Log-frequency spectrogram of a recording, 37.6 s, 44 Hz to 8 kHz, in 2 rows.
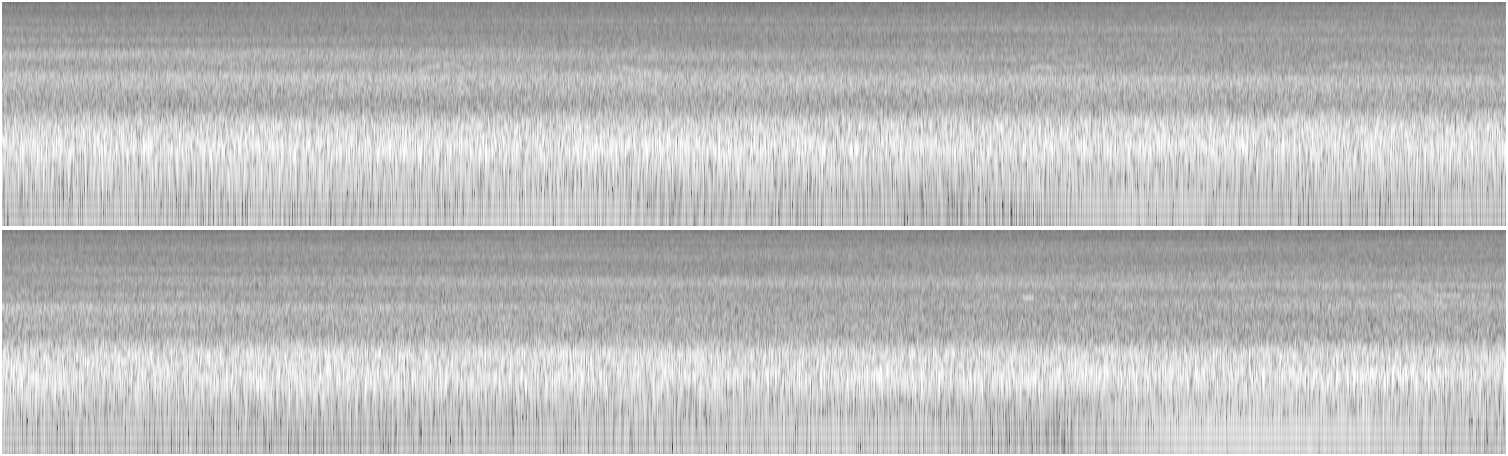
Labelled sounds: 5.1	6.2	killer whale, Bigg's (transient), 0.76 to 2.4 kHz
7.4	8.4	killer whale, Bigg's (transient), 0.68 to 2.4 kHz
12.8	13.7	killer whale, Bigg's (transient), 1.2 to 2.6 kHz
36.1	37.5	killer whale, Bigg's (transient), 0.65 to 2.7 kHz

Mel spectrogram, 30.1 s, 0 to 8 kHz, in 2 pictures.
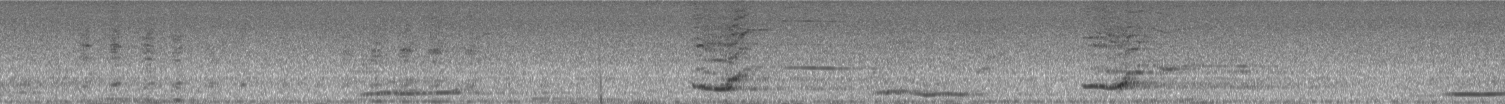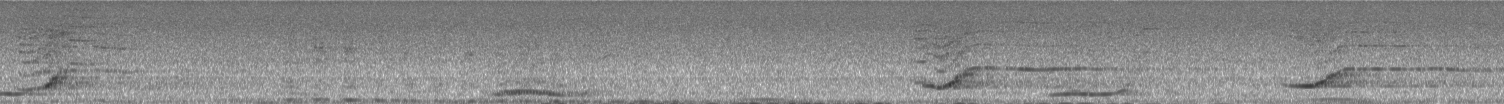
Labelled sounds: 7.1	8.4	humpback whale, 0.96 to 3.3 kHz
10.8	11.8	humpback whale, 0.80 to 2.7 kHz
15.2	16.3	humpback whale, 0.80 to 3.6 kHz
24.3	25.7	humpback whale, 0.80 to 2.4 kHz
28.3	29.8	humpback whale, 0.80 to 2.1 kHz

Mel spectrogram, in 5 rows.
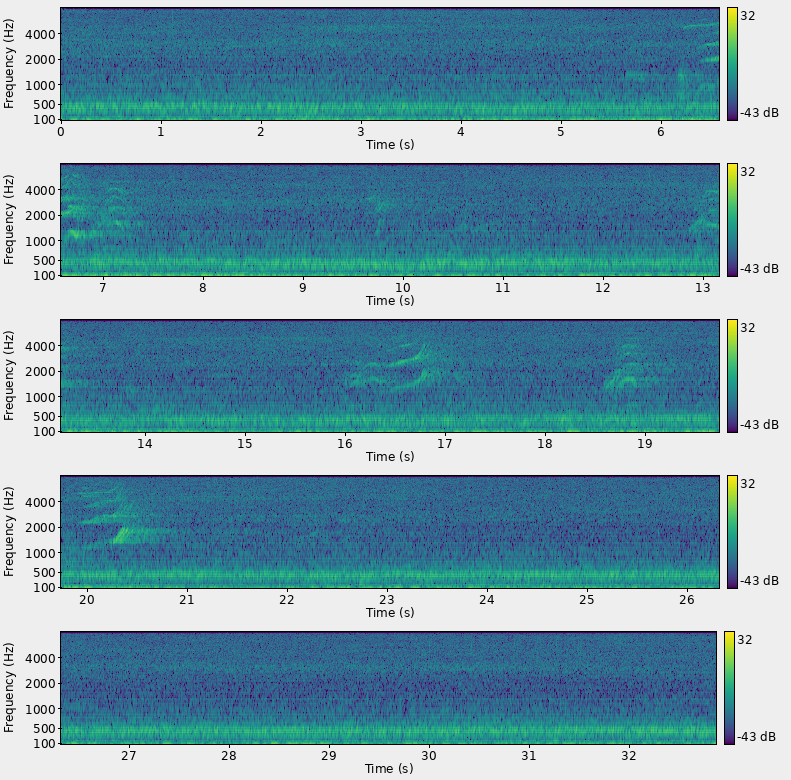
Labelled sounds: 6.0	7.4	killer whale, southern resident, 0.53 to 7.3 kHz
12.8	13.4	killer whale, southern resident, 0.64 to 4.5 kHz
15.9	17.1	killer whale, southern resident, 1.2 to 5.0 kHz
18.5	19.1	killer whale, southern resident, 0.67 to 4.9 kHz
19.7	20.8	killer whale, 1.1 to 6.5 kHz

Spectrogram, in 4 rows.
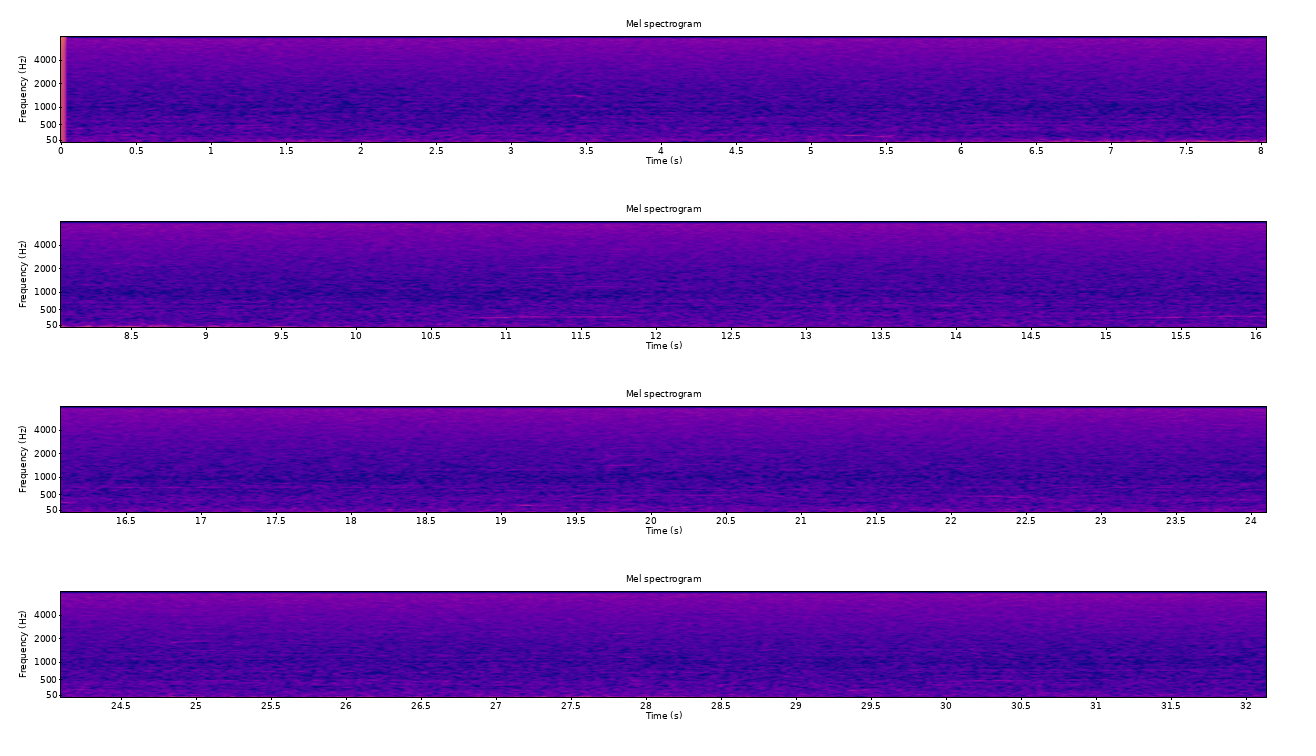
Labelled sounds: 11.1	11.4	humpback whale, 2.0 to 2.2 kHz

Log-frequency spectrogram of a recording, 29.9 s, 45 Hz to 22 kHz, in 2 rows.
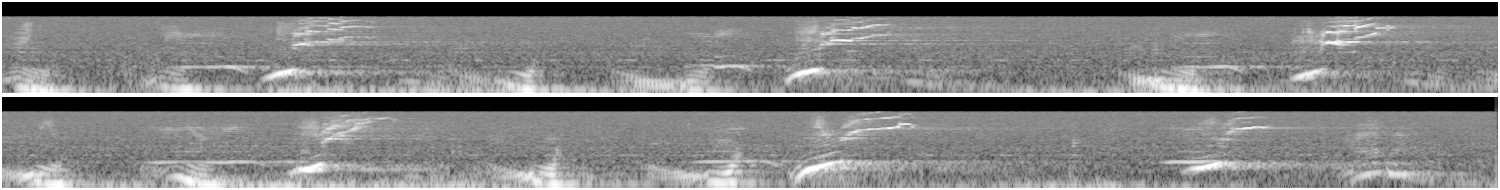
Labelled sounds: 1.8	2.1	humpback whale, 2.1 to 2.3 kHz
2.9	3.9	humpback whale, 0.90 to 7.4 kHz
7.0	7.3	humpback whale, 2.0 to 2.2 kHz
8.2	9.0	humpback whale, 1.1 to 4.9 kHz
12.9	14.6	humpback whale, 1.1 to 6.4 kHz
17.9	18.9	humpback whale, 0.96 to 5.4 kHz
23.1	24.0	humpback whale, 1.1 to 7.8 kHz
27.1	27.7	humpback whale, 1.1 to 8.0 kHz
28.4	28.8	humpback whale, 1.5 to 3.3 kHz

